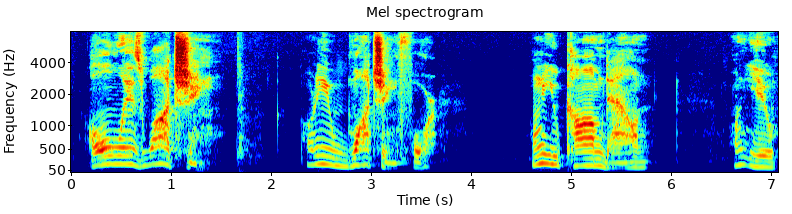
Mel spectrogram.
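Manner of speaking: put-on voice of an elderly man. Voicing an older man on a farmhouse porch: older man voice. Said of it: "older human man".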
